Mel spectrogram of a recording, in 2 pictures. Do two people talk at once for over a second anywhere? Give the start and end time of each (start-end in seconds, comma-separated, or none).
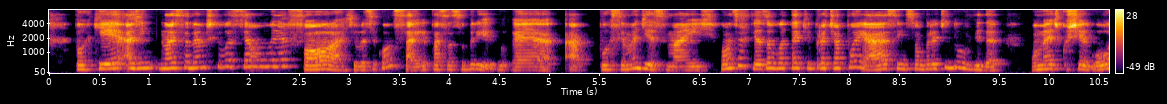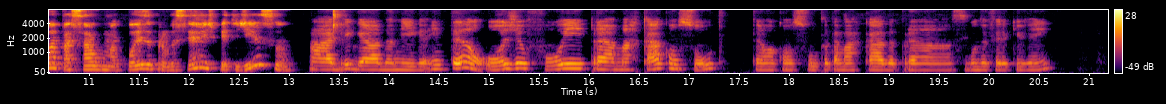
none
